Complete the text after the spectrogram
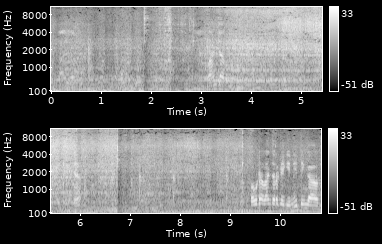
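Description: A metal rod clinks and scrapes against a metal pipe.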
